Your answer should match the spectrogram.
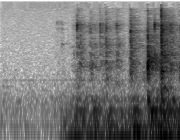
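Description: Quick bursts of typing on a computer keyboard, close and fairly quiet, starting after a brief silence and building into a rapid run of clacking keystrokes with a few sharper hits near the end.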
